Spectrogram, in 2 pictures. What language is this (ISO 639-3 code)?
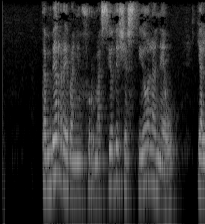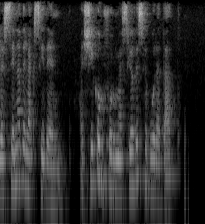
cat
